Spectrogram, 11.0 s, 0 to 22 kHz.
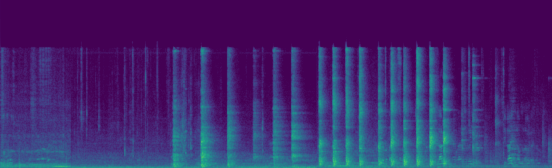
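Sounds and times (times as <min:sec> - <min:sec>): sharp knocks: 0:03.4 - 0:10.0.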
